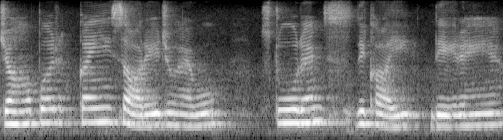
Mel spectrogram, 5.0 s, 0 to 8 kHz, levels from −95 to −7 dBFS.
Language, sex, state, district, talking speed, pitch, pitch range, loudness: Hindi, female, Himachal Pradesh, Shimla, 145 wpm, 225 Hz, 210-260 Hz, -17 LUFS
